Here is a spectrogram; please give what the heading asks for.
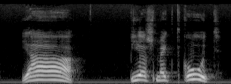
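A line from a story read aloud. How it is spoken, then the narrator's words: Called back. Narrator (German): rief zurück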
